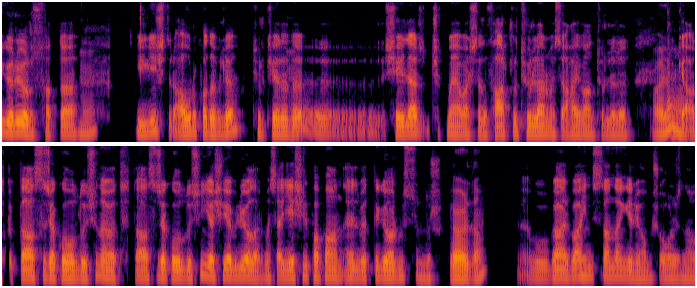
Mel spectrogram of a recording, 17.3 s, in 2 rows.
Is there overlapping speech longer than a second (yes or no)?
no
